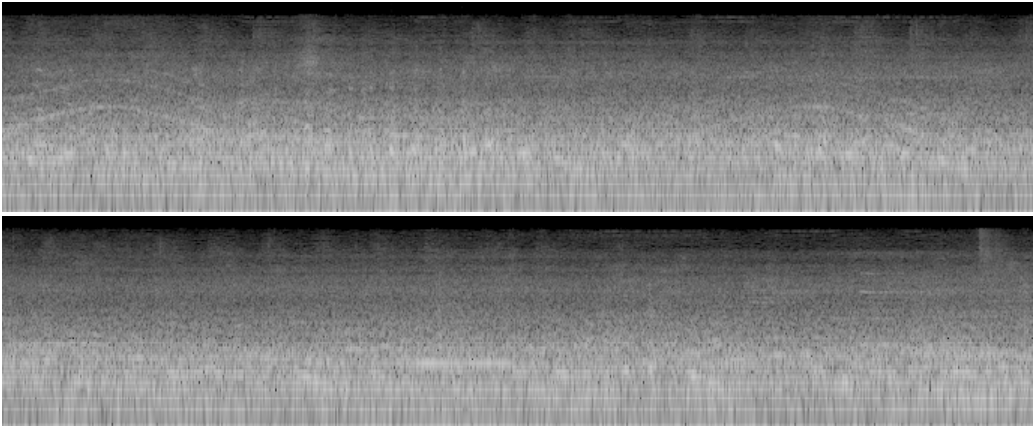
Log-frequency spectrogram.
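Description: A crowd of men and women chatter nearby in a busy, echoing hall.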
